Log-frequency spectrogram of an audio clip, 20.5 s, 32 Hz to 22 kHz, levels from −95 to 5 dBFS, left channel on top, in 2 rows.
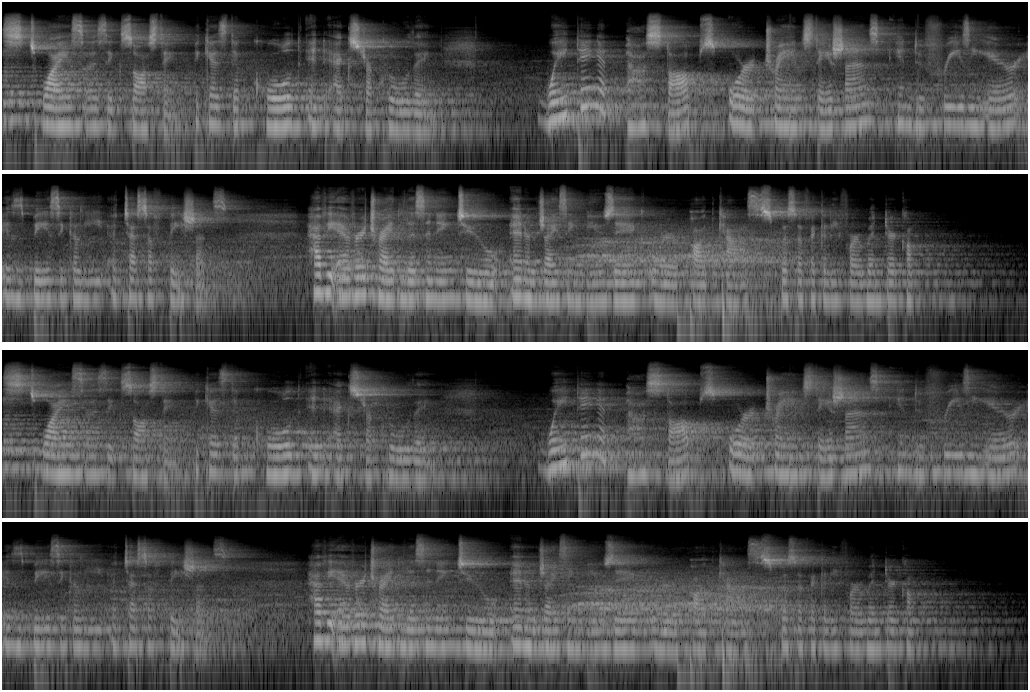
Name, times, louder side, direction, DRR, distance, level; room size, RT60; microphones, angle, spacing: voice 1, 0.0-4.7 5.4-19.4, left 4 dB, 20° left, 7 dB, 0.3 m, -36 dB
sound 1, 0.9-18.1, right 1 dB, 60° right, 1.2 m, -51 dB
8.1 x 5.3 x 4.2 m, 2.5 s
head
